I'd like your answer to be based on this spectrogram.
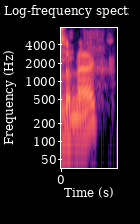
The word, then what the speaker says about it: Samek: Samek, Okay.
